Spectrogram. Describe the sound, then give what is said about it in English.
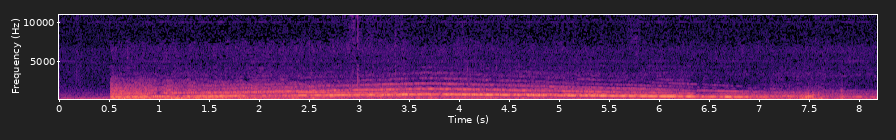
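An air raid siren near the Israeli city of Haifa wails after a Hezbollah missile attack on a naval base, its pitch slowly rising then gradually falling in one long sweep, loud and continuous over a low background rumble, with no voices. “Sirens have sounded following Hezbollah's missile attack on a naval base near the Israeli city of Haifa.”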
